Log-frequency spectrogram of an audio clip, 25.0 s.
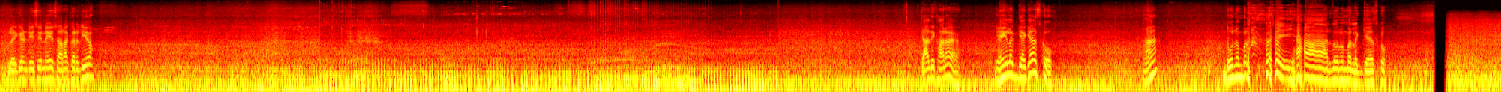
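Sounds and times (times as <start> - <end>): road and wind noise: 0.0 - 25.0
motorcycle engine running: 1.7 - 14.9.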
